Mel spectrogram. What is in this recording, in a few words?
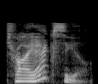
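"triaxial", British English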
